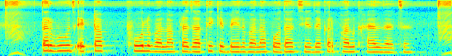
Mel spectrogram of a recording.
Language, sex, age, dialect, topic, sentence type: Maithili, female, 18-24, Eastern / Thethi, agriculture, statement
